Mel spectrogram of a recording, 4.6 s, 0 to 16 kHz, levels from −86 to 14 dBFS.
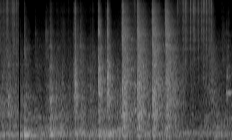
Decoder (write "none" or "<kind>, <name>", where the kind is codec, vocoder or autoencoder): autoencoder, DAC-VAE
